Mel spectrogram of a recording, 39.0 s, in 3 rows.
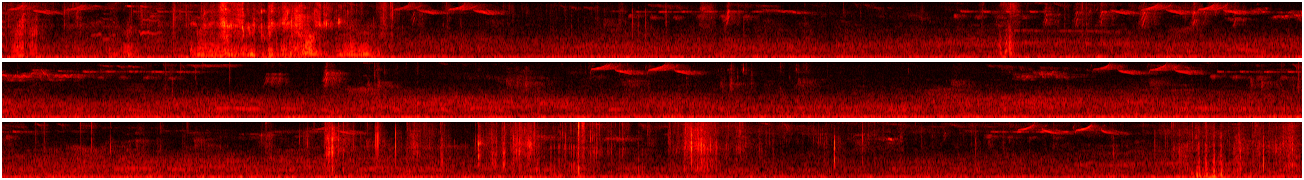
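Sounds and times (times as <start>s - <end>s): faint birdsong chirps: 0.0s - 21.4s, 22.1s - 39.0s.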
